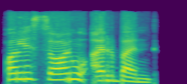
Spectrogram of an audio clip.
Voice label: Voice Over Off, hi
